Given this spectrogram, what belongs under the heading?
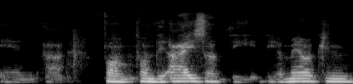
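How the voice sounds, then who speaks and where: A man with a medium pitch speaks at a fairly slow pace in a somewhat breathy voice. His intonation is monotone and flat. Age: 50s. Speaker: keynote speaker, real estate agent. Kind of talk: speech at a virtual community event. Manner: halting, many repetitions and fillers.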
